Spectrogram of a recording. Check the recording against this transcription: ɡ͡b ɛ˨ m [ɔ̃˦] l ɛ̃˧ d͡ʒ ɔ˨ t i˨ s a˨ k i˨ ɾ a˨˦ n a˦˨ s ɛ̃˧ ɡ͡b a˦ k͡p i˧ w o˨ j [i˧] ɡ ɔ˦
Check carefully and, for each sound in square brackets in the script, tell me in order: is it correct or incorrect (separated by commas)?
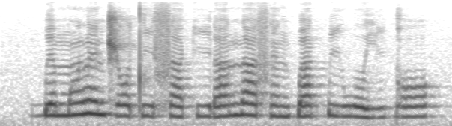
incorrect, correct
